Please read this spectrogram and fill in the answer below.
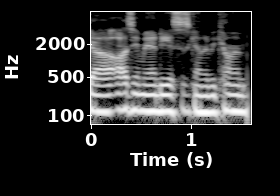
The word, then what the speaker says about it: Ozymandias: I say Ozymandias. – Ozymandias. – I've said it wrong my whole life.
